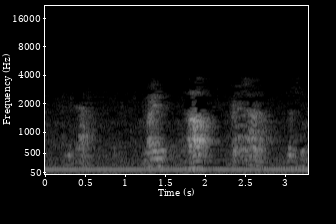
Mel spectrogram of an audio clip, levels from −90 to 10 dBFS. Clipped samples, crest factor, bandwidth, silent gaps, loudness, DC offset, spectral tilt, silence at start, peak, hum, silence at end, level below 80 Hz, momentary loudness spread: under 0.1%; 22 dB; 4 kHz; none; -42 LUFS; under 0.1%; -7 dB/octave; 0 s; -20 dBFS; none; 0 s; -66 dBFS; 17 LU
